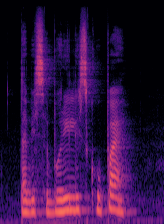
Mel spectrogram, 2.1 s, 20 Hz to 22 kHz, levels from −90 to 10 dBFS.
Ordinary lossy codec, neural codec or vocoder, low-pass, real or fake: none; none; 19.8 kHz; real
